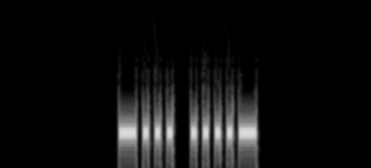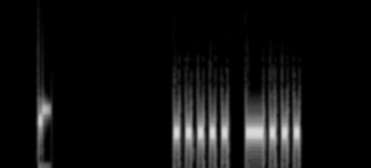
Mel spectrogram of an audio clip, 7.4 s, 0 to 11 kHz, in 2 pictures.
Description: Morse code, heard as a keyed tone, about 20 wpm, 700 Hz. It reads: B 4 5 B
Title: Two Challenging Letter-Number Combinations 20wpm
